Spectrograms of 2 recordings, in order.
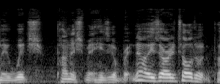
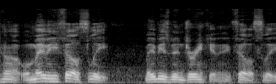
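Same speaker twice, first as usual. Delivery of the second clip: plain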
